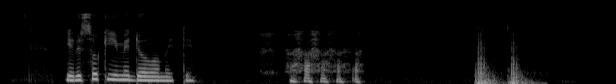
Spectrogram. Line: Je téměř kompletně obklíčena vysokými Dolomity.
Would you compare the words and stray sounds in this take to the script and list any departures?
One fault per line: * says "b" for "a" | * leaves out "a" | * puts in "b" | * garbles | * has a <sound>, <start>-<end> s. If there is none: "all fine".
* leaves out "téměř kompletně obklíčena"
* has a laugh, 2.6-3.7 s
* has a thud, 4.7-5.5 s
